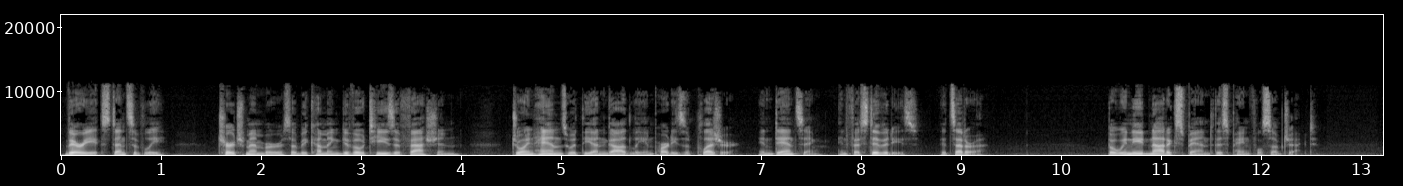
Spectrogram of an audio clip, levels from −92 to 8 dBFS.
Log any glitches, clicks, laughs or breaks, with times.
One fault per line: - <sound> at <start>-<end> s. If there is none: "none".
none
